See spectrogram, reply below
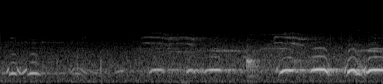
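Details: A barred owl, whose calls are usually related to courtship and territorial defense, gives a run of mid-pitched hoots that waver and slur up and down, ending in a stronger drawn-out note, over a steady hiss.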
